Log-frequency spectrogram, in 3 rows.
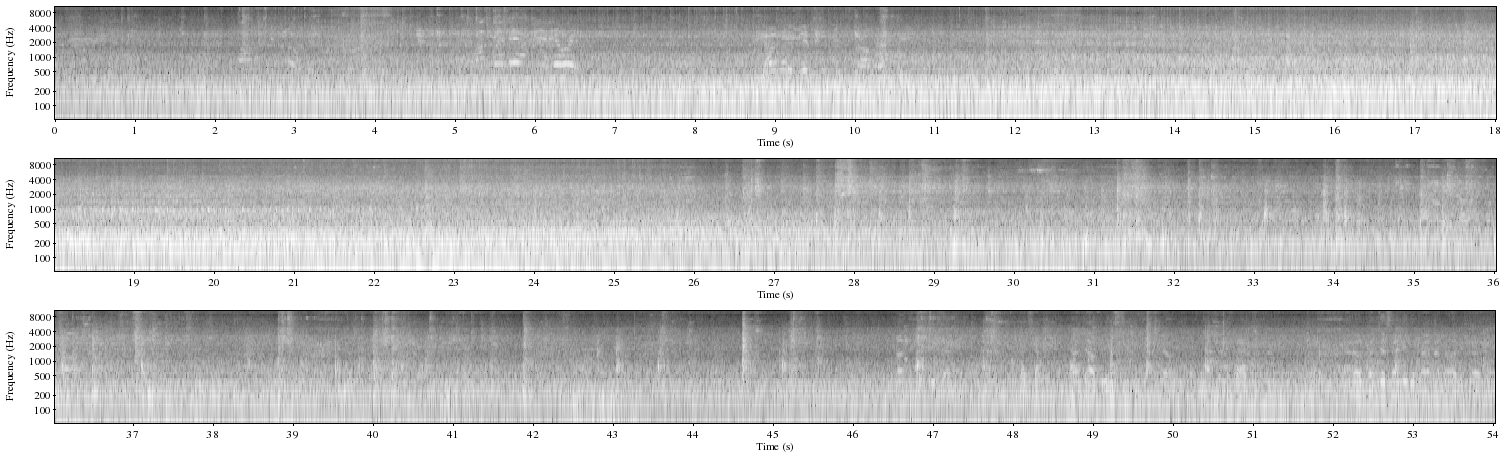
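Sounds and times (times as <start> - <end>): diesel locomotive engine rumble: 0.0 - 54.0
train wheels clacking over rail joints: 0.7 - 54.0.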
